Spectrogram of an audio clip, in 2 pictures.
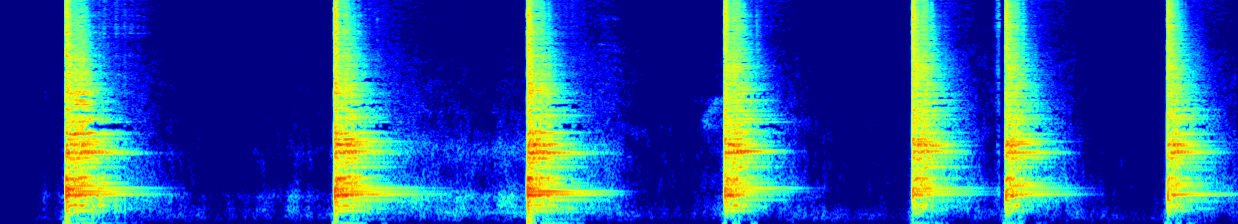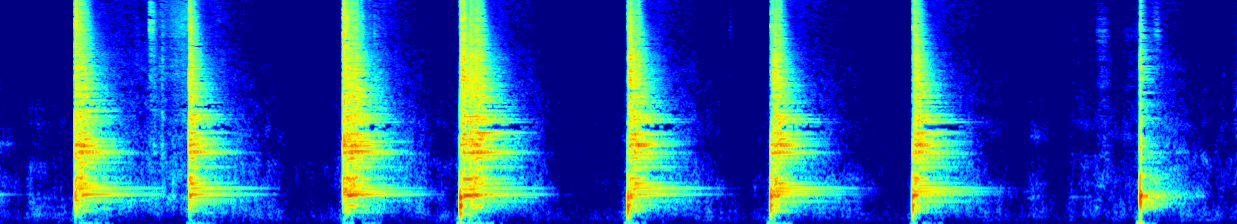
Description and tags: Several taps on a metalic bin used for a video game.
